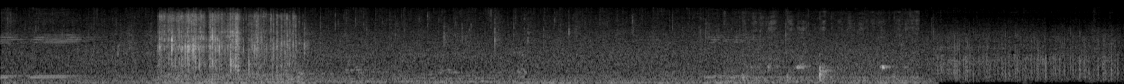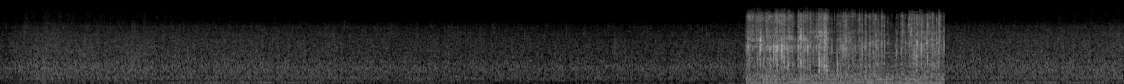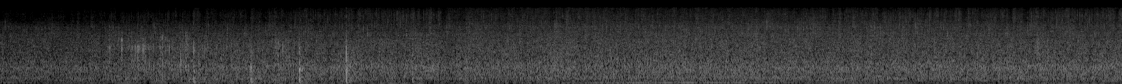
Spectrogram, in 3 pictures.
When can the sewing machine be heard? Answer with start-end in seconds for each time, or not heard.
not heard.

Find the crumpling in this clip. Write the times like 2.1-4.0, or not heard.
1.6-3.1, 18.6-20.7, 23.6-25.6.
